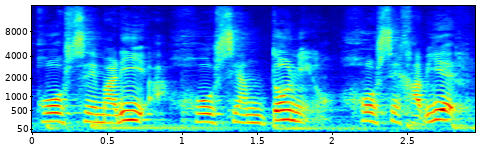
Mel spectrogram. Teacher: José es una palabra átona, porque se apoya en el segundo nombre y la sílaba más fuerte pasa a ser la primera.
